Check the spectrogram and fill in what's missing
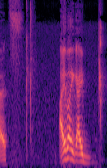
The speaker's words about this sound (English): Did you snap your fingers? What did you just do? Slap my knees with my knees. You slap your knee slapper. I slap my knees. It was a knee slapper.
